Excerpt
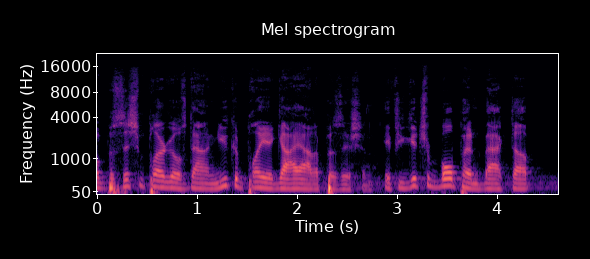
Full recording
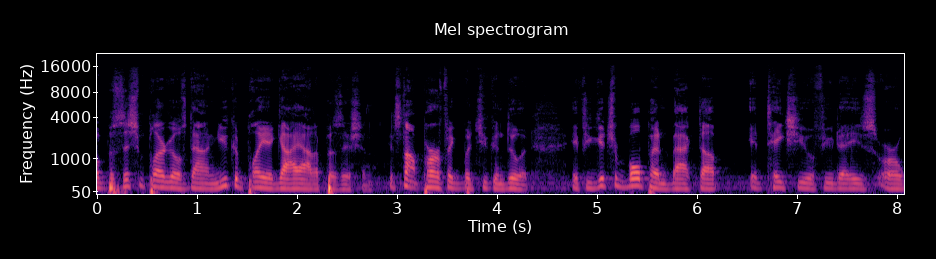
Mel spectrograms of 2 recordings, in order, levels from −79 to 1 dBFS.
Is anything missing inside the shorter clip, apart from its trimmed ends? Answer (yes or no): yes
